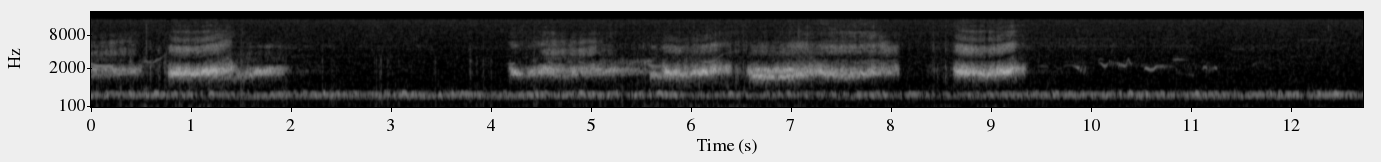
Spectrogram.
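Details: Black grouse males at a bog lek in Mykland, Norway, May 2022, twelve cocks and two hens attending at morning; constant low bubbling chorus with about six loud hoarse hisses spaced a few seconds apart.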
